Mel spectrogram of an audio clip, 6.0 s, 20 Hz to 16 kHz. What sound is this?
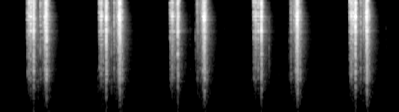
Gun Cocking Sound
A sound that I recorded from a friend's replica M14 SOCOM rifle. Sounds pretty real!
rifle, reload, pistol, metal, load, ammo, gun, pump, shot, shotgun, ammunition, cock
